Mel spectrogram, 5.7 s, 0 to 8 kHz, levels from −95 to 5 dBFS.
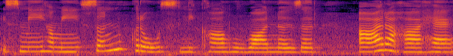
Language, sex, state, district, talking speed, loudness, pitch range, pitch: Hindi, male, Punjab, Fazilka, 95 wpm, -16 LUFS, 225-250 Hz, 235 Hz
